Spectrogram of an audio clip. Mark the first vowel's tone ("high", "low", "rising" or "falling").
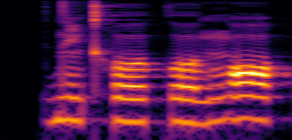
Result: low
